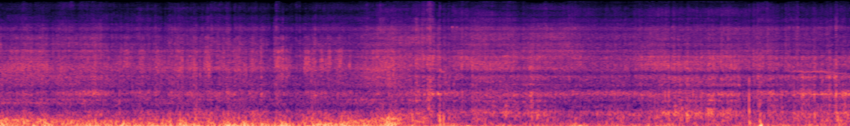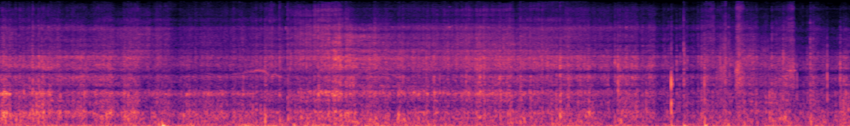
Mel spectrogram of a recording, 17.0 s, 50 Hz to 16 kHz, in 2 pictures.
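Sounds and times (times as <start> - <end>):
snowboard scraping over snow: 0.0 - 17.0
wind over microphone: 0.0 - 17.0.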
